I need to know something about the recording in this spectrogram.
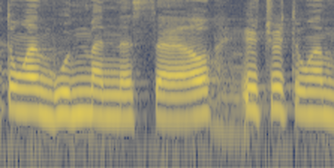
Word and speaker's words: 못 만났어요: It's kind of like an N sound, isn't it, when it comes before an M.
